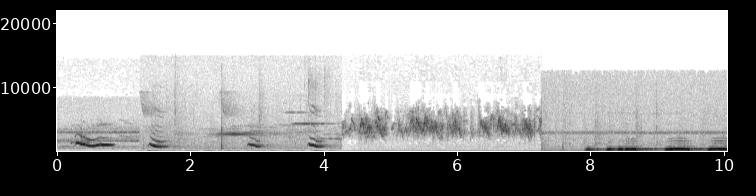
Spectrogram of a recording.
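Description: Bird sounds in three parts: a string of repeated falling whistled calls, then a few seconds of rapid high chirping, then an owl giving several low, wavering hoots in the last couple of seconds.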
